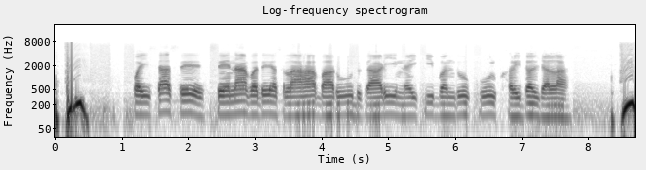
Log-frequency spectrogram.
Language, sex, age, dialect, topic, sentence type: Bhojpuri, male, <18, Western, banking, statement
